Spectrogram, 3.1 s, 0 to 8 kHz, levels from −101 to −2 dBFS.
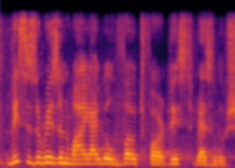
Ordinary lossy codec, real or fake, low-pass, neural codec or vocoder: none; fake; 7.2 kHz; codec, 16 kHz, 2 kbps, X-Codec, HuBERT features, trained on LibriSpeech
